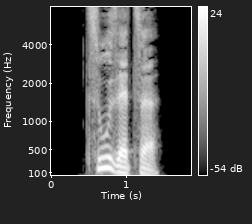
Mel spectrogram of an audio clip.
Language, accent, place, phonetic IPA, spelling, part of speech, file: German, Germany, Berlin, [ˈt͡suːˌzɛt͡sə], Zusätze, noun, De-Zusätze.ogg
- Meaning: nominative/accusative/genitive plural of Zusatz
